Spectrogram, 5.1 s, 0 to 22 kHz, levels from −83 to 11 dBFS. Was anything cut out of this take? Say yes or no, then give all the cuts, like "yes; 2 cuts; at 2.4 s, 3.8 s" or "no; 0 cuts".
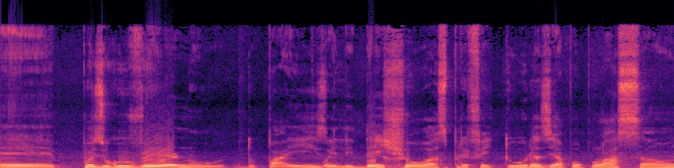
yes; 1 cut; at 2.4 s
